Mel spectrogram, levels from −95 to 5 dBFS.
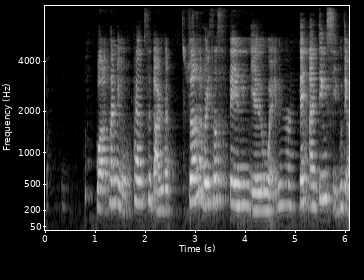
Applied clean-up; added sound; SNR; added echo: neural mask model DeepFilterNet 3.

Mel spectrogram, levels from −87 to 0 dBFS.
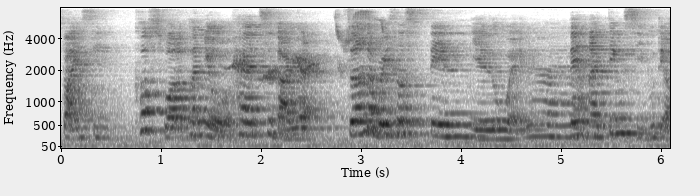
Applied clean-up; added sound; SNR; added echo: none; Bird; 10 dB; reverberation time 1.0 s.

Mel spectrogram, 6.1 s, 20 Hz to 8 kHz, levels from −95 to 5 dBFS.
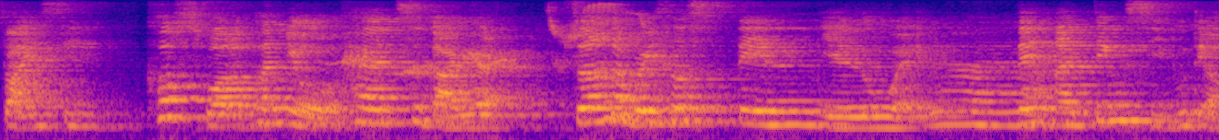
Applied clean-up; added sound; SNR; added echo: neural separator model SepFormer DNS4.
